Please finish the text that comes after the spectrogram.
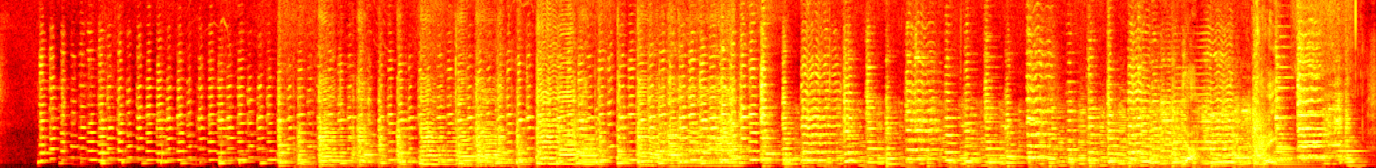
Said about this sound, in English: So let's just begin with that a little couple of measures at the beginning of the first movement.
